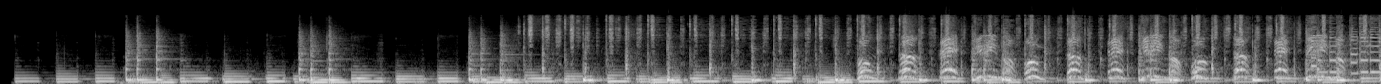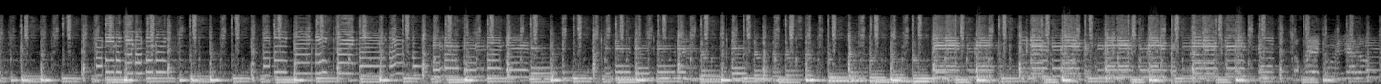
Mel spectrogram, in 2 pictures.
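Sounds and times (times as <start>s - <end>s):
Mexican music: 0.1s - 27.6s.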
